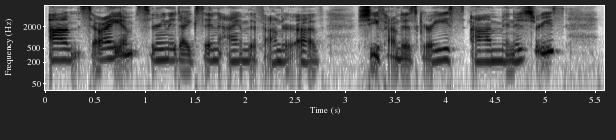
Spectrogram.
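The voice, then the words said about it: Voice sounds off, unwell. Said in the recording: “apologize for my voice. There's like seasonal stuff going”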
